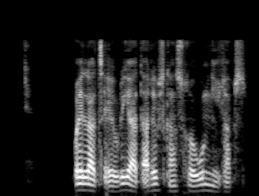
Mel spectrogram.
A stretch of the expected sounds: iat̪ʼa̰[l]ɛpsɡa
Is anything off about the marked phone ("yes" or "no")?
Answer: yes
